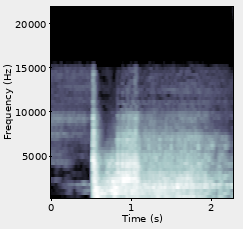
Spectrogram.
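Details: VAZ engine after Hall sensor replacement, about to have ignition timing set by ear; fires abruptly, catches straight away and settles toward a steady idle with no misfire, normal start.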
